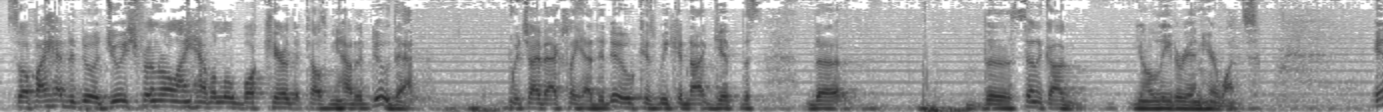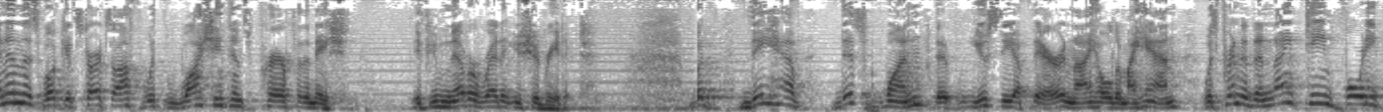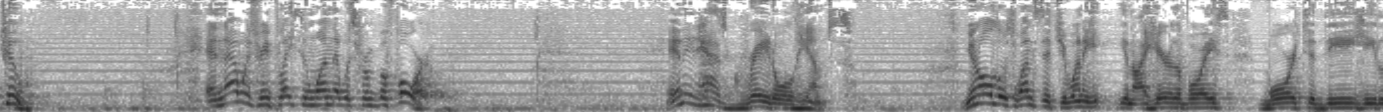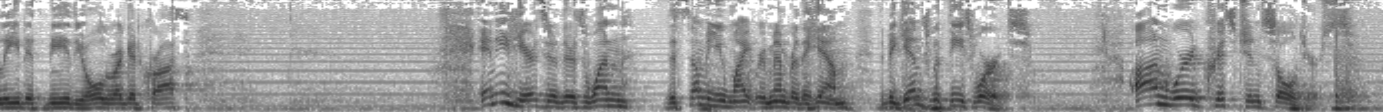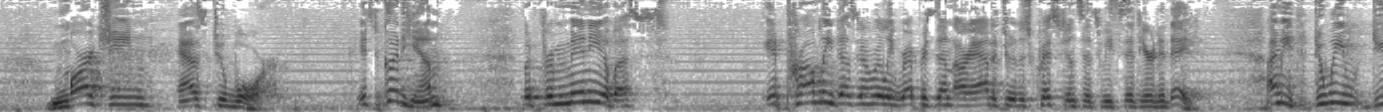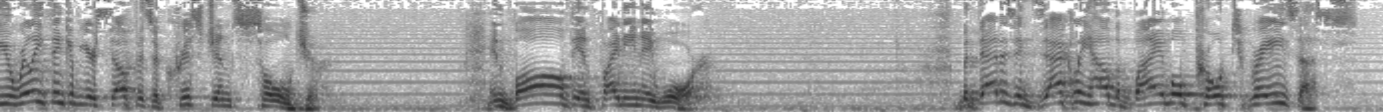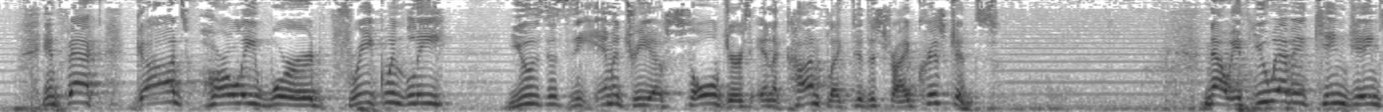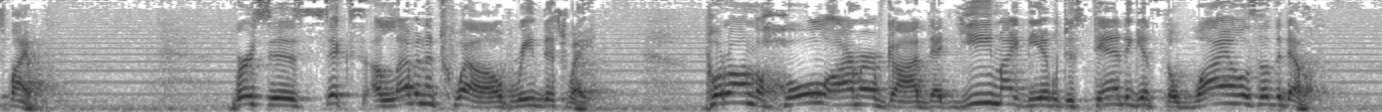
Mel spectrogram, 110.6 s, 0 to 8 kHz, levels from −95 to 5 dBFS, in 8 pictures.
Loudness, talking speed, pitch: -16 LUFS, 140 wpm, 135 Hz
